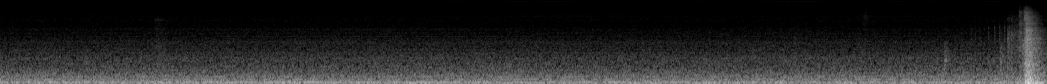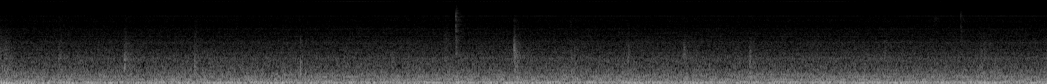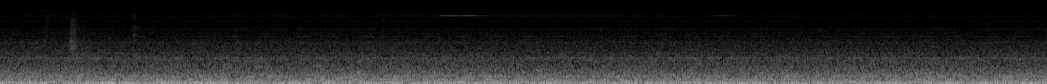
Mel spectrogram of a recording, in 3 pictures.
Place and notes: W York St, Savannah, GA, USA - In Front of a Basement
This was a recording of an outdoor sitting area outside of a basement in Savanna, GA. This was a (nearly) 200-year-old house, complete with multiple stories and a basement. I don't exactly remember, but I believe the house number was 311 (I could be mistaken). The owners of this house regularly rent it out to people staying temporarily, and I was here for a family event on two 98-degree days in spring. The specific place where this was captured was also filled with various pieces of large, noisy outdoor equipment, mostly AC vents. This recording captured the general soundscape of the area, which included some typical urban sounds, some scattered noises in the background, and, of course, the aforementioned fans. The door also opened multiple times (thankfully people were quiet!), and towards the end of the recording you can hear a couple of children and an adult trying to get my attention from the nearby overhead balcony.
26 May 2019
